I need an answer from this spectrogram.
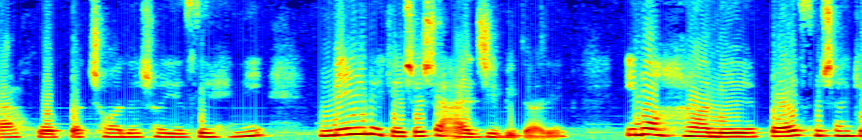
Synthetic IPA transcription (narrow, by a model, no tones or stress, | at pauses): æɾxo̞ɾd̪̚bɒːt͡ʃʰɒːle̞ʃhɒːje̞ze̞hniː | me̞jlocʰe̞ʃe̞ʃe̞ʔæd͡ʒiːbḭd̪ɒ̰ːɾḭn | ʔinhɒːhæme̞b̥ɒːe̞smiːʃæncʰ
